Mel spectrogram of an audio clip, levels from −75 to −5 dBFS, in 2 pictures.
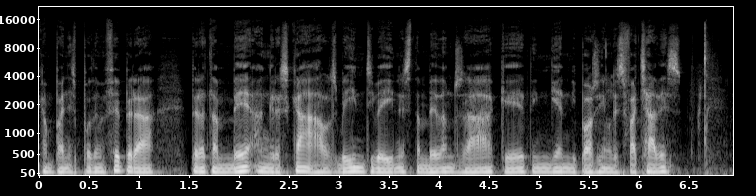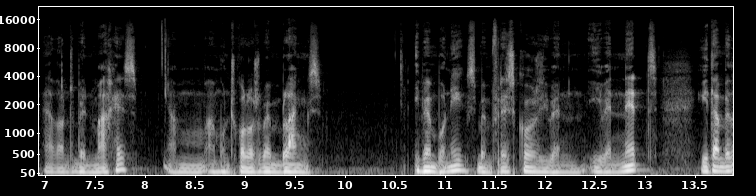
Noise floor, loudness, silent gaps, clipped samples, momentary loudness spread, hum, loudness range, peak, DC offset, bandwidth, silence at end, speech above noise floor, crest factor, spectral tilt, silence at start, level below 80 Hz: -44 dBFS; -19 LUFS; none; under 0.1%; 10 LU; none; 3 LU; 0 dBFS; under 0.1%; 15 kHz; 0 s; 26 dB; 18 dB; -6 dB/octave; 0 s; -32 dBFS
